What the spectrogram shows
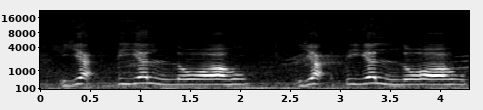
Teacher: یہ جو الف کے اوپر جزم ہے یہ الف حمزہ ہوتا ہے، جزم والا الف، اس کو کیسے پڑھنا ہے؟ جھٹکے سے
